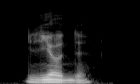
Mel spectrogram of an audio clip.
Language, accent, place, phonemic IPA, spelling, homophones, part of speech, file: French, France, Paris, /jɔd/, iode, yod, noun, Fr-iode.ogg
- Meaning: iodine (chemical element)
